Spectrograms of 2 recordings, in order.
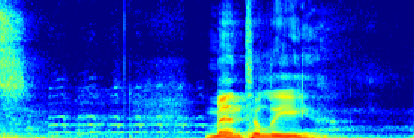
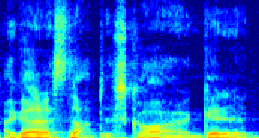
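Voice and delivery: ordinary delivery

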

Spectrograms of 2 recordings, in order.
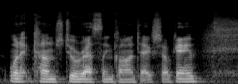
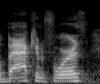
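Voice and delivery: usual speaking voice

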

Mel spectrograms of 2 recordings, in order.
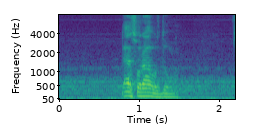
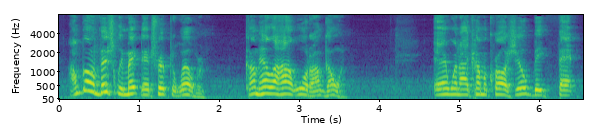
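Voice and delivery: furious threat; 5 semitones higher, 6 dB louder than usual. Real, not acted. Threatening the brother on camera.

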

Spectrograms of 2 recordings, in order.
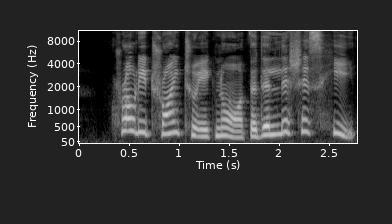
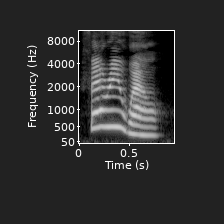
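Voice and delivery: Aziraphale voice; 9 semitones higher, 5 dB louder than usual. A narrator's reading.

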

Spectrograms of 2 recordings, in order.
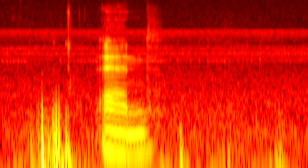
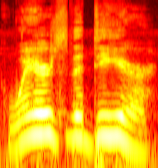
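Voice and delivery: loud, drawn-out angry demand, higher pitched; pissed-off trooper; 5 semitones higher, 8 dB louder, much slower than usual. Retold or imitated. Trooper arriving at a deer crash, imitated as pissed off. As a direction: imitate an irritated cop demanding answers slowly. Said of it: "he was fucking pissed".

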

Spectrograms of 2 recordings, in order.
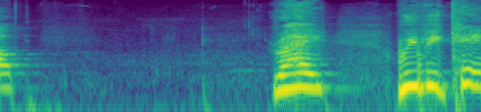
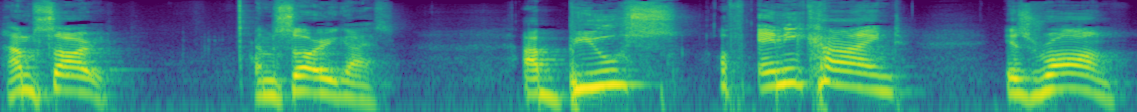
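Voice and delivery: ordinary talk

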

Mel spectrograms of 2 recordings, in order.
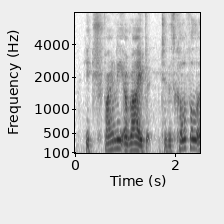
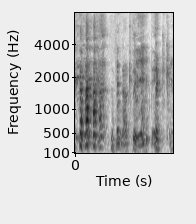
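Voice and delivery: laughing; 11 semitones higher, 4 dB louder, much slower than usual. Real, not acted. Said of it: "laughing denial".

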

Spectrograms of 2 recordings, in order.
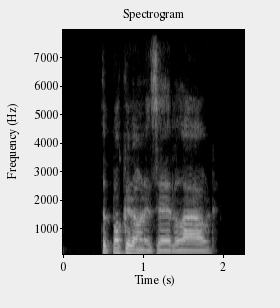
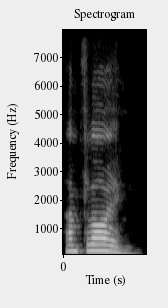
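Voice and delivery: higher, louder joyous cry; exhilarated; 9 semitones higher, 6 dB louder than usual. Acted. Jack falling, thinking with joy. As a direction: let it soar with release. Jack's last thought.

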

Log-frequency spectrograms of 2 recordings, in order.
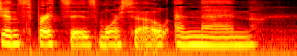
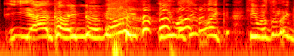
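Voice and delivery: high, breaking into laughter; laughing; 11 semitones higher, 4 dB louder than usual. Real, not acted. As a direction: talk through giggles. Laughing while retelling.

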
